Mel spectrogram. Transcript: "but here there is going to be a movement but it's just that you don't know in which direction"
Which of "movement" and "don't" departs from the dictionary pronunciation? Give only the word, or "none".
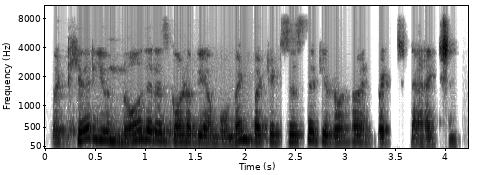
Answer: movement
